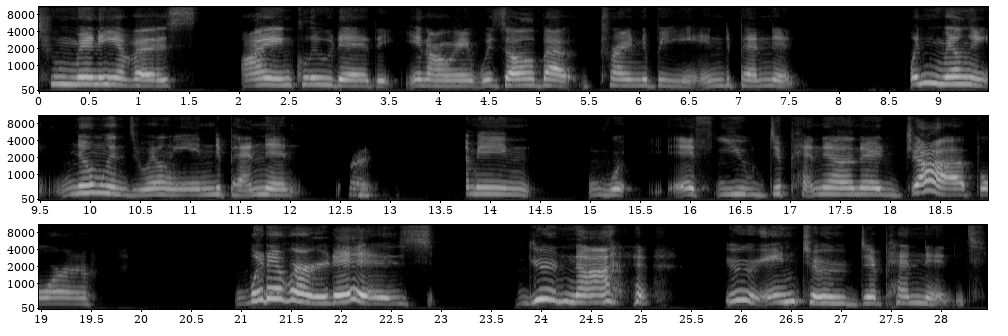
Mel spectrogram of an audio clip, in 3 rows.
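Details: Dysarthria in a woman with Friedreich's ataxia, a rare, genetic, progressive disease, diagnosed at age 16; real speech, and she reports voice issues.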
